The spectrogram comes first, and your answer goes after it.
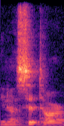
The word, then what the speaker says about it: sitar: It even rhymes with it, sitar, guitar.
